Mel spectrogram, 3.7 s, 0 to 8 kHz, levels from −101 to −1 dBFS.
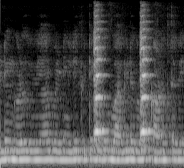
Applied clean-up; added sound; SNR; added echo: none; Bowed string instrument; -2 dB; reverberation time 0.9 s.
